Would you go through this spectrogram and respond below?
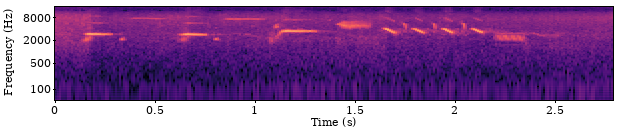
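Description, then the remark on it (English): A song sparrow sings a short song: a few clear, spaced opening notes, then a quick run of repeated chips ending in a buzzy note, alone. “And it all started with a song sparrow.”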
